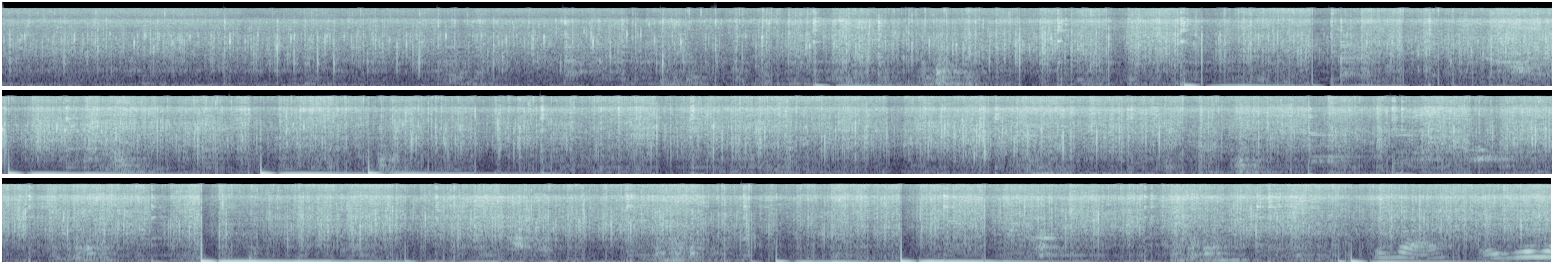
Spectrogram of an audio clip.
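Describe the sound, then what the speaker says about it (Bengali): Eggplant, beans, carrot and green chili frying in a pan make a loud, continuous crackling sizzle that holds steady for the whole stretch, with small irregular pops. "এবার এগুলো যখন ভাজা হচ্ছে"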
